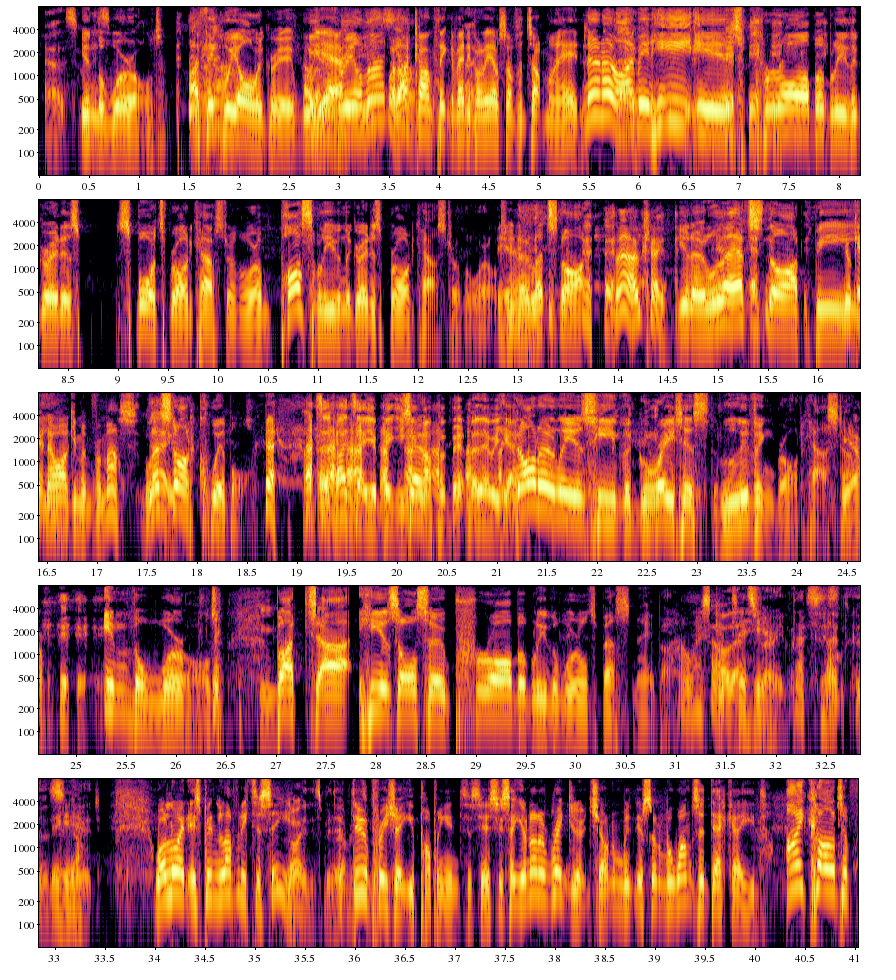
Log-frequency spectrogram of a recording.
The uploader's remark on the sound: live from Cheltenham Festival for day 3 at the races!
